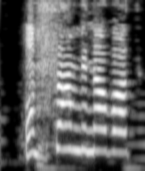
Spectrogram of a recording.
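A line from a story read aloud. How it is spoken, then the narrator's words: Exclaiming. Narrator (Russian): воскликнула Сима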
